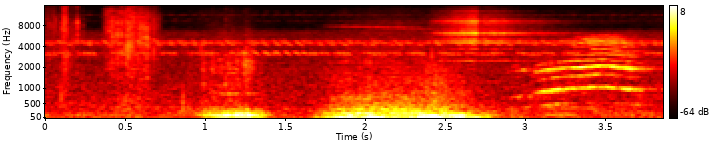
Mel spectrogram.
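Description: A stone mechanism rumbles low and grinds.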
